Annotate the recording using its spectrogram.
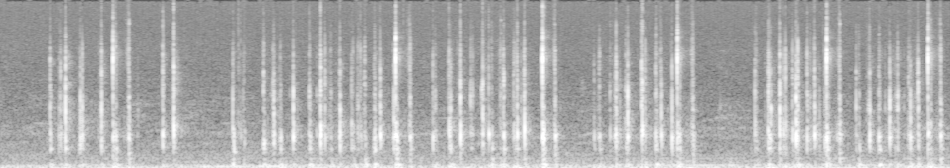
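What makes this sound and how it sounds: Fingertips type continuously during a typing test on an Actto Retro Pop Mini compact white-and-lilac plastic Bluetooth mechanical keyboard with round retro keycaps and a hollow case, with a tablet sitting beside it. Quick, irregular bursts of sharp clacky keystrokes carry a hollow plastic tone and bright click edges that die away almost instantly, over a faint low hum.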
